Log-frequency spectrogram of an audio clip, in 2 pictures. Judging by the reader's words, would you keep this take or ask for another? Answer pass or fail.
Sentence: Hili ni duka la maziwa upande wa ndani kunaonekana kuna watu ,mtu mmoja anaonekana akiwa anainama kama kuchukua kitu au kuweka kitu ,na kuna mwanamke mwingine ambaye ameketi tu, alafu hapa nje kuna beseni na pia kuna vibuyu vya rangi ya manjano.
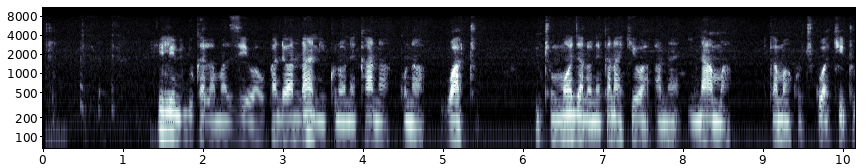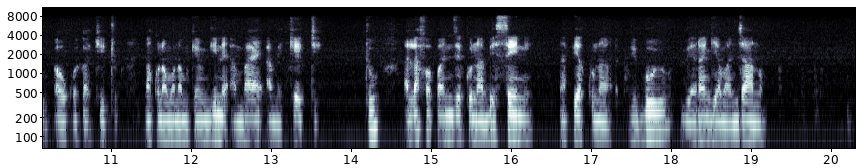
pass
